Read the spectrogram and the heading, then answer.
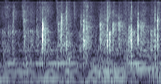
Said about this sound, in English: That's why every day I always thank God for Kenneth Hagin. Let's give Brother Hagin a clap offering.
